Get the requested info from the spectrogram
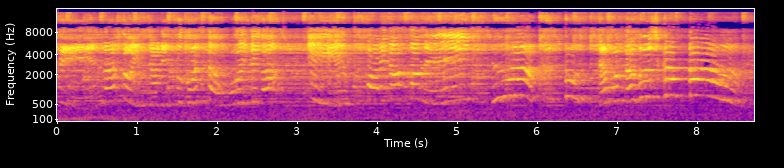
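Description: Stage-show soundtrack played back through a phone: music with high-pitched voices singing, their pitch sliding up and down. It sounds thin, with no bass.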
